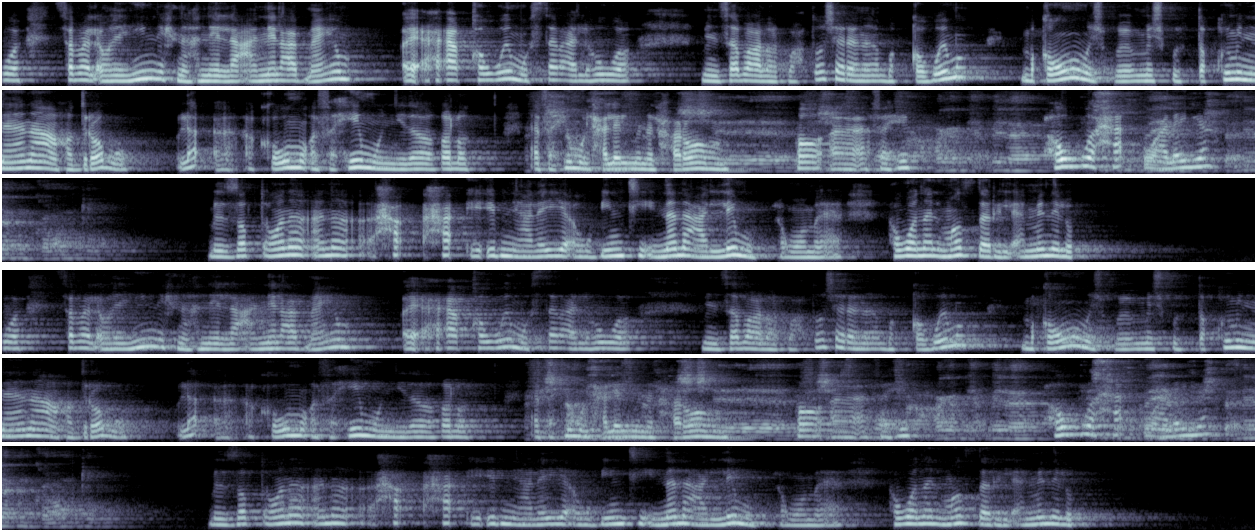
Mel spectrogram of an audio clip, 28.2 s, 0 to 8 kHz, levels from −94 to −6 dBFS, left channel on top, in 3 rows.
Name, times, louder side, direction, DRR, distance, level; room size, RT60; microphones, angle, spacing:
voice 1, 0.0-2.6 3.0-4.7 5.2-7.3 7.6-8.9 9.1-10.3 10.7-12.9 13.4-14.8 15.4-16.2 17.2-18.5 20.3-25.1 25.5-26.8, left 5 dB, 85° left, 16 dB, 0.4 m, -27 dB
voice 2, 13.3-14.1 14.4-17.1 17.5-19.5, equal, 25° right, 0 dB, 3.1 m, -40 dB
17.5 x 6.6 x 6.0 m, 1.1 s
head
